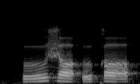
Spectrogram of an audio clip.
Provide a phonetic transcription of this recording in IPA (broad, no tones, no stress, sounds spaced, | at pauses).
uː ʒ ɔː ʔ u k ɔː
